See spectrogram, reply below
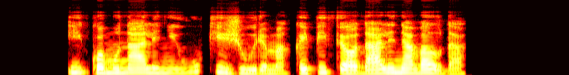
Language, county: Lithuanian, Alytus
